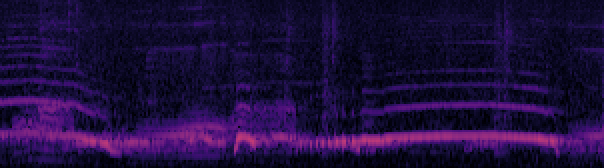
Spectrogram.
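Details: Barbary dove of the Puter Pelung type, breeding stock, calling often: one long drawn-out low coo. The pitch holds steady and wavers slightly, then breaks briefly near the middle and end across six seconds.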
